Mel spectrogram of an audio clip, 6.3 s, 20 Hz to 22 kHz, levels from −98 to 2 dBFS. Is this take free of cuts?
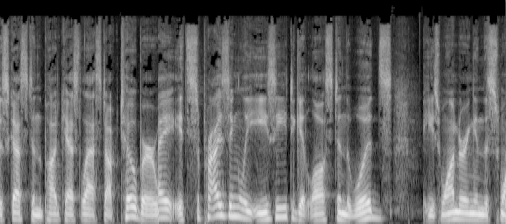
no; 2 cuts; at 2.0 s, 5.3 s

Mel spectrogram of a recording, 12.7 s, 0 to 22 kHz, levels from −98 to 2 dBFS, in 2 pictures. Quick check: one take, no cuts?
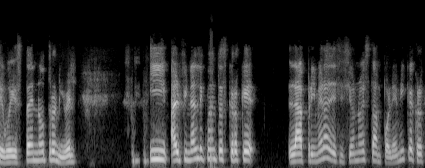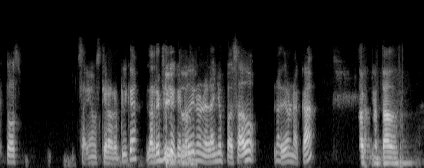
no; 1 cut; at 2.5 s

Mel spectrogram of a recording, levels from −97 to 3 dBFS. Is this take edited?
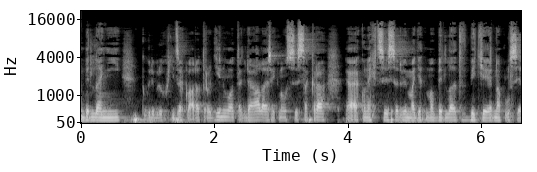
yes; 1 cut; at 0.9 s

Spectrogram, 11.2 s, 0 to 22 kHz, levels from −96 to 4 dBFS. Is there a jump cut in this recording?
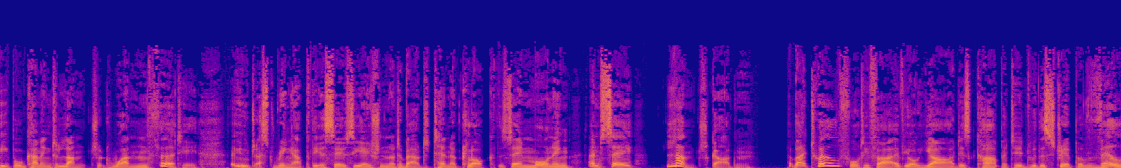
yes; 1 cut; at 7.9 s

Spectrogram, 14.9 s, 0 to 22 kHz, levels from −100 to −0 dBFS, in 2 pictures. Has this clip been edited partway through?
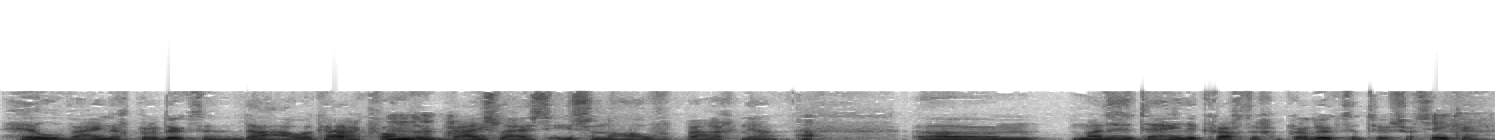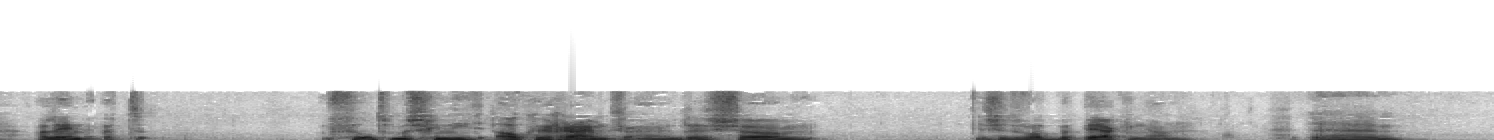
yes; 1 cut; at 13.9 s

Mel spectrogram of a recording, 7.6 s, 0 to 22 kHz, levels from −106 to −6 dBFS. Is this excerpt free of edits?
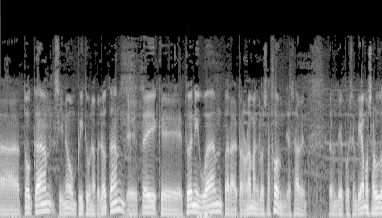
yes; 0 cuts

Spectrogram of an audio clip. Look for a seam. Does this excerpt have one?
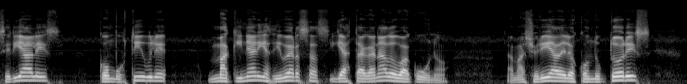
yes; 1 cut; at 5.0 s

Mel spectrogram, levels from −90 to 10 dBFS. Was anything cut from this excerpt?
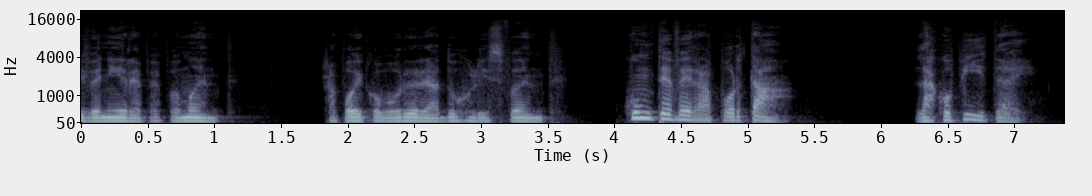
yes; 1 cut; at 4.0 s

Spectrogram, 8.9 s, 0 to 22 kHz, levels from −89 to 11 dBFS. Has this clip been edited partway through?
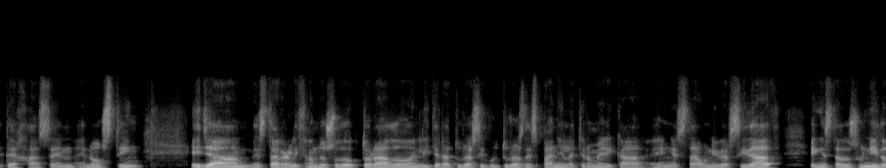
no; 0 cuts

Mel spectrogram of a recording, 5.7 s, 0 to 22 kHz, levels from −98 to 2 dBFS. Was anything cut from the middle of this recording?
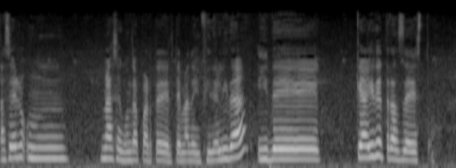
yes; 1 cut; at 4.4 s

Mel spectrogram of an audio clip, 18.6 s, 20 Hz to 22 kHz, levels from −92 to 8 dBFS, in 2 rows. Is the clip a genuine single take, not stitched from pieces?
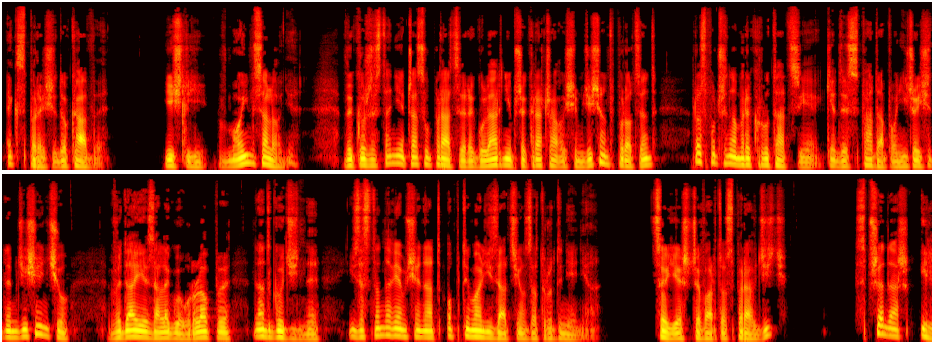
yes; 0 cuts

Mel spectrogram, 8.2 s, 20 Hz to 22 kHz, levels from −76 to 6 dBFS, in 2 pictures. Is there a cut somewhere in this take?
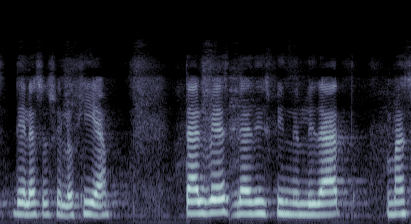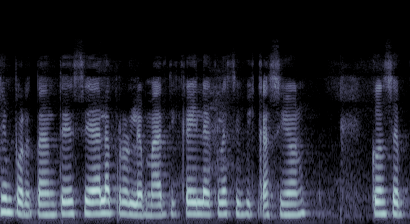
yes; 1 cut; at 2.3 s

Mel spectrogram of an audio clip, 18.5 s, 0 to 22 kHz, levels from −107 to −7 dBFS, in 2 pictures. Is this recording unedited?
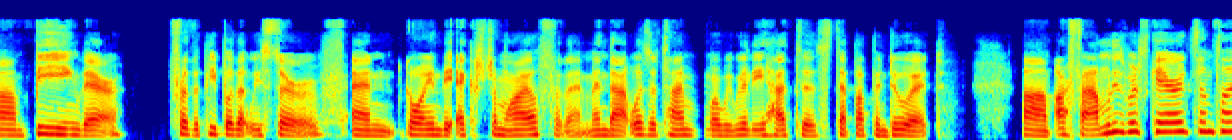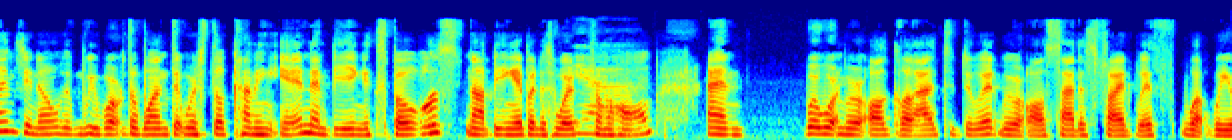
no; 1 cut; at 15.5 s

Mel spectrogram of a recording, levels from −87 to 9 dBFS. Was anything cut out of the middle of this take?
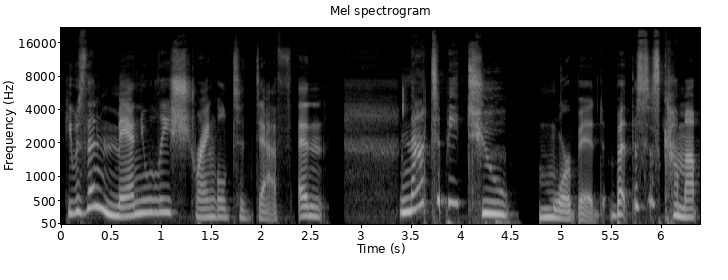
yes; 1 cut; at 3.3 s

